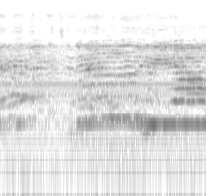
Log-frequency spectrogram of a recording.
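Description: Two girls singing a Hindi patriotic song into a handheld microphone; after a short dip the voice settles into one long held note from about a second in.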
